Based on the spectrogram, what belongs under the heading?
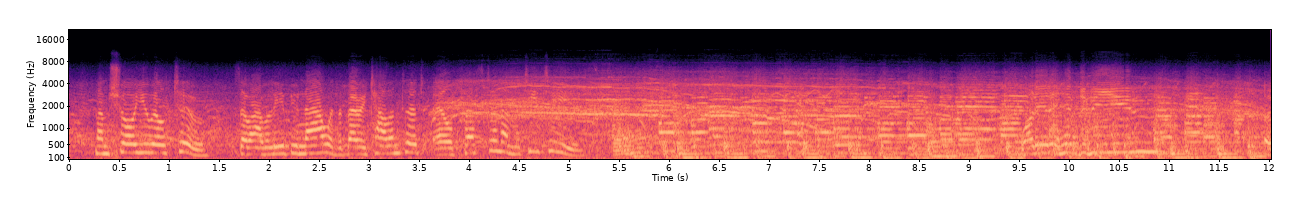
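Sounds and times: repeating bass line: 0:05.1 - 0:12.0
electric guitar: 0:05.2 - 0:12.0.

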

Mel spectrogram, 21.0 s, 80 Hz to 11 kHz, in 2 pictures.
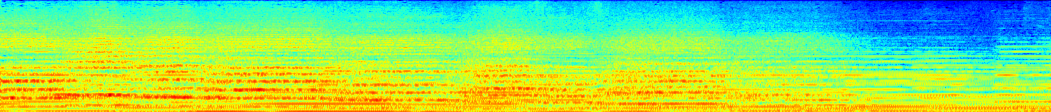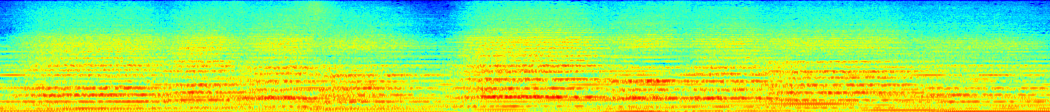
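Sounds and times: congregation singing a psalm: 0:00.0 - 0:21.0
organ accompaniment: 0:00.0 - 0:21.0.

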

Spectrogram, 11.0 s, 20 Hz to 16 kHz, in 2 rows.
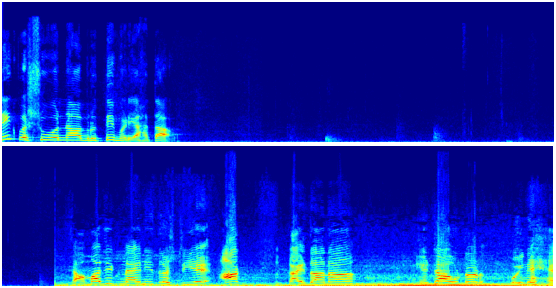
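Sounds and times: man speaking: 0:06.1 - 0:09.1, 0:09.7 - 0:11.0.

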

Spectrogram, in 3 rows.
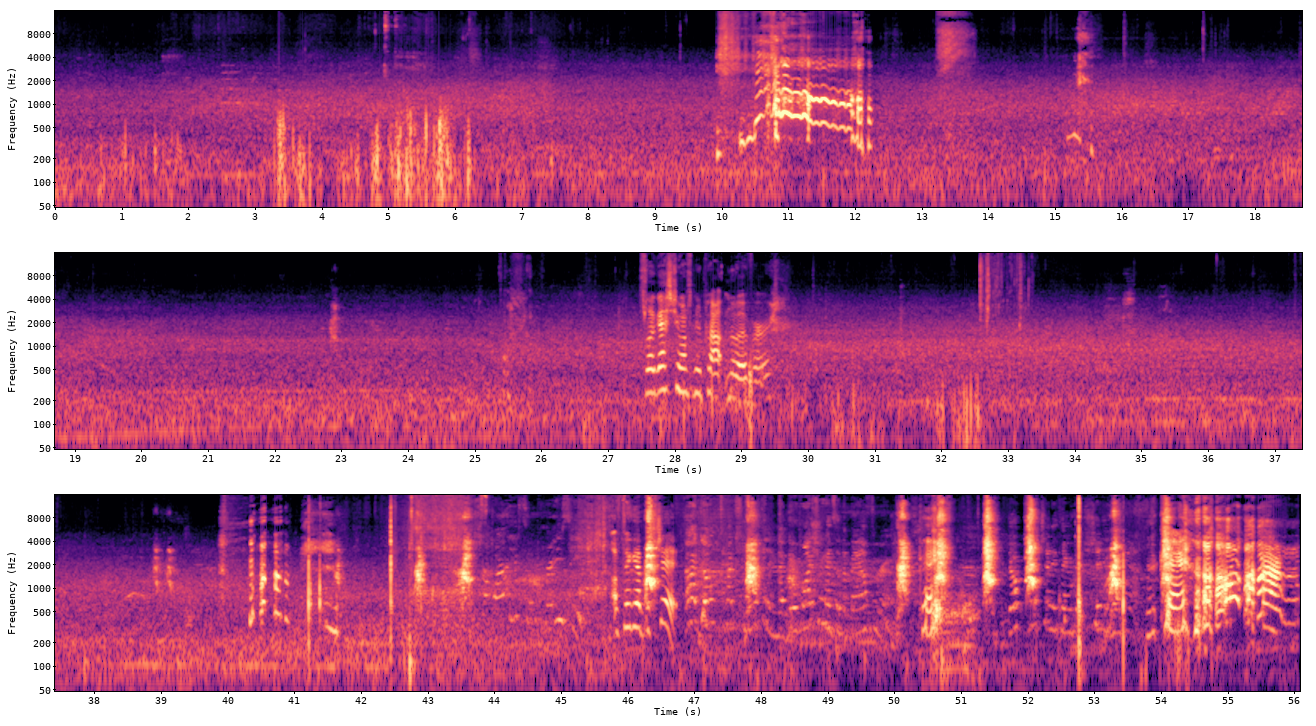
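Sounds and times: wind on microphone: 0:03.2 - 0:06.8
dog barking: 0:42.8 - 0:43.8, 0:46.3 - 0:46.5, 0:47.8 - 0:48.1, 0:50.0 - 0:52.3, 0:53.2 - 0:54.2.

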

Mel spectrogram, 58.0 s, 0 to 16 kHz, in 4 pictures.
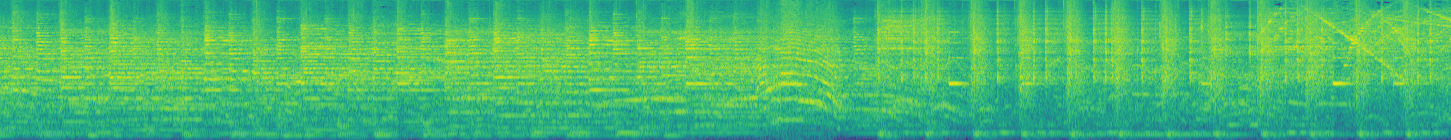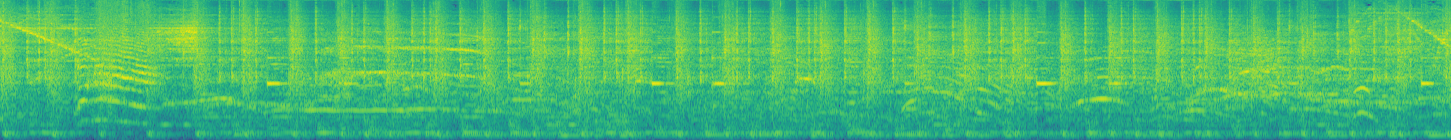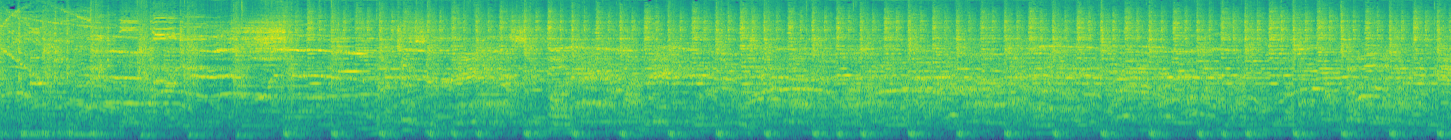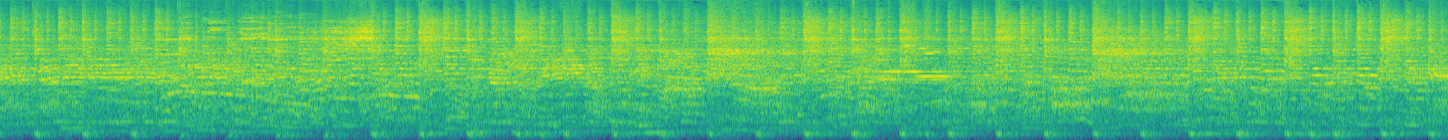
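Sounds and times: crowd cheering and shouting: 0:00.0 - 0:58.0
synth-pop music over sound system: 0:00.0 - 0:58.0.

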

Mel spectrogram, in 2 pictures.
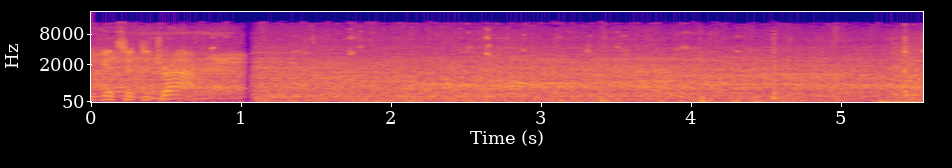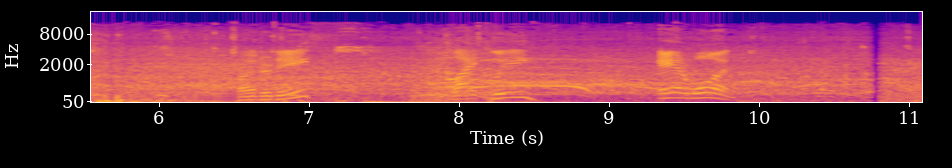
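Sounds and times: arena noise: 0:00.0 - 0:11.0.

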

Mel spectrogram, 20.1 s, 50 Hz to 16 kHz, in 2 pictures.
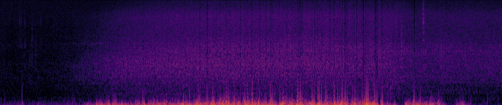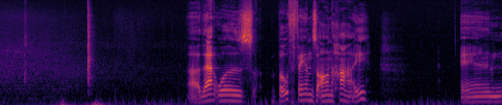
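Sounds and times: wind noise on microphone: 0:00.0 - 0:09.8, 0:11.1 - 0:14.0, 0:17.4 - 0:19.2.

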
